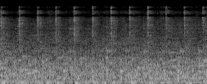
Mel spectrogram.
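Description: A motor running steadily with a fast, even beat of about seven pulses a second, with faint voices underneath.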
